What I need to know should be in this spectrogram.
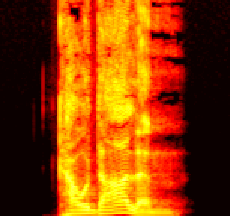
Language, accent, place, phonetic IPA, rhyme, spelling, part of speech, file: German, Germany, Berlin, [kaʊ̯ˈdaːləm], -aːləm, kaudalem, adjective, De-kaudalem.ogg
- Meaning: strong dative masculine/neuter singular of kaudal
